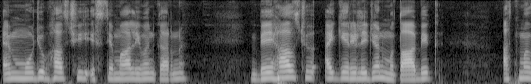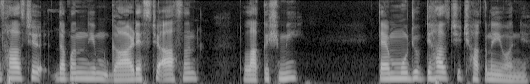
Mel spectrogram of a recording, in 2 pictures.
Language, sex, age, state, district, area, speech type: Kashmiri, male, 30-45, Jammu and Kashmir, Shopian, rural, spontaneous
